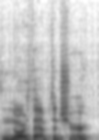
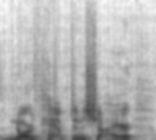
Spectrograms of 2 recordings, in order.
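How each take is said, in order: First: The place name is said with English pronunciation. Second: The place name is said with American pronunciation. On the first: The speaker calls it right. "the correct pronunciation is" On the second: The speaker calls it wrong. "what I would pronounce"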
